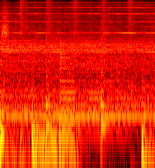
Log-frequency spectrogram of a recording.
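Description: Background music over a table saw with a glue-line rip blade running steadily, with dust extraction, as a board is ripped to width.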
